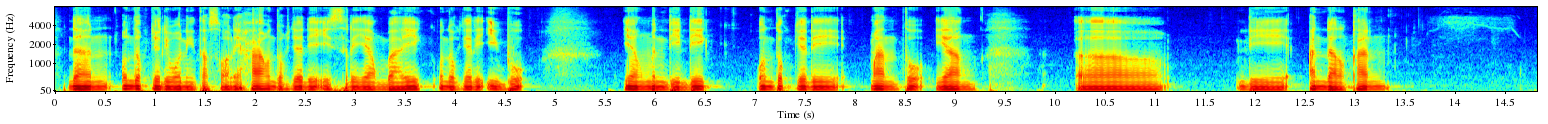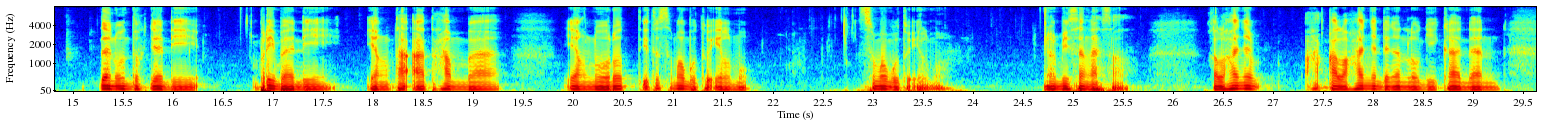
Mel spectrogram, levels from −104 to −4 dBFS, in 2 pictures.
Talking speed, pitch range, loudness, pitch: 95 wpm, 80-90 Hz, -15 LUFS, 85 Hz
